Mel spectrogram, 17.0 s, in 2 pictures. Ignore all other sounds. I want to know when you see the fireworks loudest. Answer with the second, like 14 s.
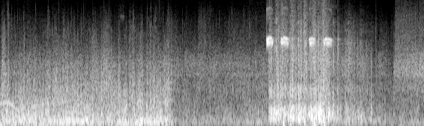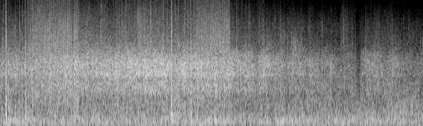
6 s.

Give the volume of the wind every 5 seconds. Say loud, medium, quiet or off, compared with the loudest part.
loud, quiet, quiet, quiet.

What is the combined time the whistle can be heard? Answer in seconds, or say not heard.
2 s.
